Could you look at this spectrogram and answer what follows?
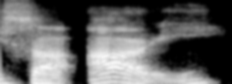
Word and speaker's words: Sarai: And then after that then he says then God said to Abraham regarding Sarai your wife her name will no longer be Sahari which is actually the proper pronunciation here.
